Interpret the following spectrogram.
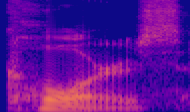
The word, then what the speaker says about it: Korps: I feel like that's intentional because Death Korps makes sense, but I'm fairly certain it should be pronounced Korps of Krieg, because there is no E at the end.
